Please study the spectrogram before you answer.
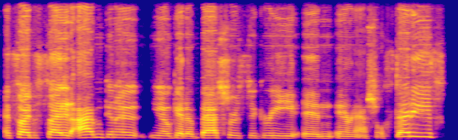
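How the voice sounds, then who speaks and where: A middle-aged woman who grew up in Brazil speaks both Portuguese and English. As an interview guest she rambles, full of fillers and restarts. Her voice sits at an ordinary pitch, and the recording is dry with no room sound. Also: expressive, fairly quick, no echo. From born in the United States, raised in Brazil. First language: bilingual in Portuguese and English. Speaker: interview guest, forest school founder. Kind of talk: casual interview conversation.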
